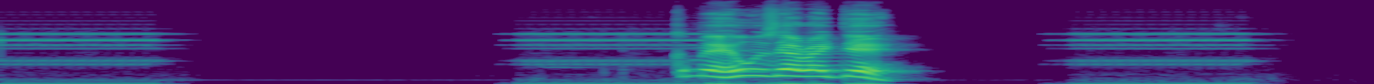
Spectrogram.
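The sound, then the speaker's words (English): A phone rings in three steady electronic bursts, each about a second long with pauses between, and a man speaks briefly in the gap before the last ring. “Who is that on that phone?”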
